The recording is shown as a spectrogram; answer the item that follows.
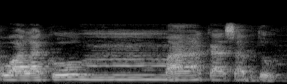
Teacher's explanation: Nah, hukum daripada idgham mimi ini hukumnya wajib atau harus dihunahkan sehingga ketika kita melafalkan ya harus benar-benar ya, terlihat seperti hanya satu huruf mim yang bertasdid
